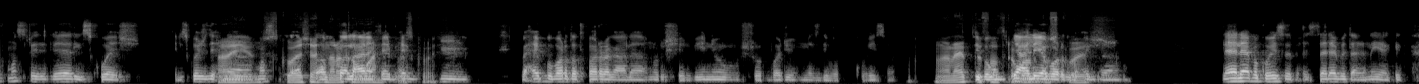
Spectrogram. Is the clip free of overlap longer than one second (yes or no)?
no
